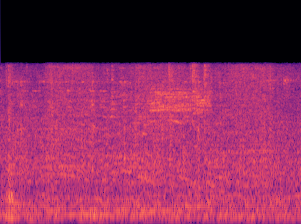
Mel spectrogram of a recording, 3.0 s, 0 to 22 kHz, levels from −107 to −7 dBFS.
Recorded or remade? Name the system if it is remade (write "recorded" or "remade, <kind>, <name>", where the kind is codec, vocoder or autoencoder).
recorded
